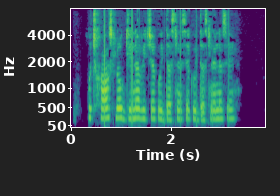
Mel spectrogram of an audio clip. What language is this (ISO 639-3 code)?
phr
